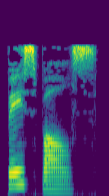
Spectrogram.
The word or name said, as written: baseball's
